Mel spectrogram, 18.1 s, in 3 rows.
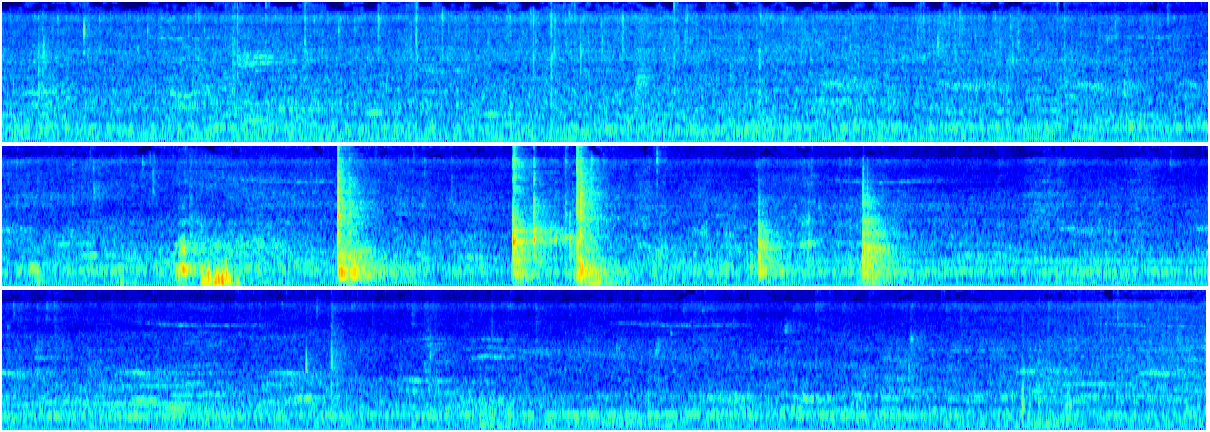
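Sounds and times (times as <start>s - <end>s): potato slices sizzling in oil: 0.0s - 18.0s
cookware knocking and clanking: 8.6s - 9.1s, 9.8s - 10.5s.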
